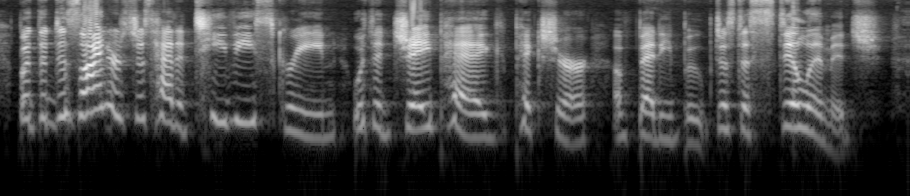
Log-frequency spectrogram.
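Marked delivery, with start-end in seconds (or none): none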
